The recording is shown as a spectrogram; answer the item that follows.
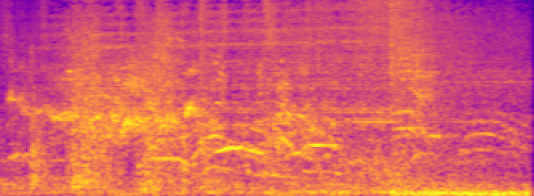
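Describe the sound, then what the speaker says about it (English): A beige car skids and crashes into a sign at the end of a dangerous police chase; a broad scraping, screeching rush fills the moment, with a voice talking over it. "when the beige car drives into a sign"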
